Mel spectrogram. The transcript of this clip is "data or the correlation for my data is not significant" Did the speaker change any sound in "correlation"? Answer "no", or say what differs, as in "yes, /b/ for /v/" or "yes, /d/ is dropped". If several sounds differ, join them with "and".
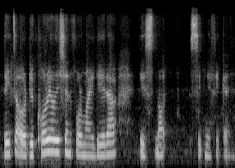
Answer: no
